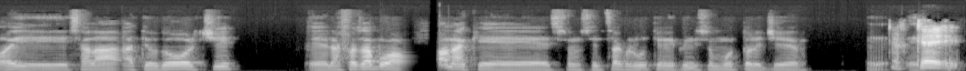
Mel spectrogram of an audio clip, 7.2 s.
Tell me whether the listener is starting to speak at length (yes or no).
yes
